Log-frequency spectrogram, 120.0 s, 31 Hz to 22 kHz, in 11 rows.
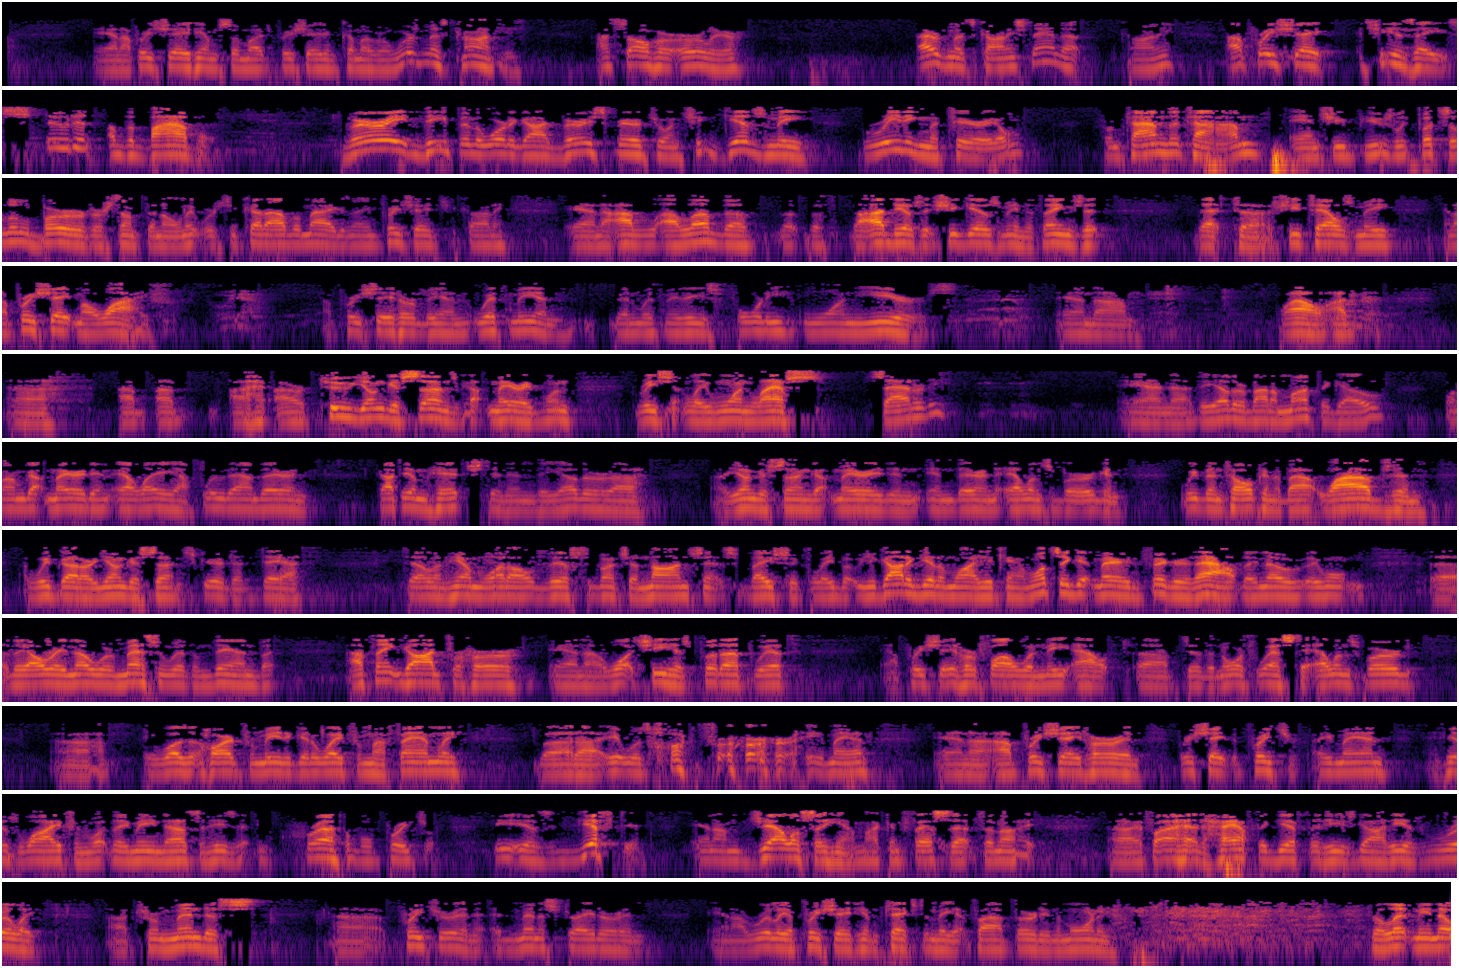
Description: “Why Not Halleujah?” from Jubilee 2013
